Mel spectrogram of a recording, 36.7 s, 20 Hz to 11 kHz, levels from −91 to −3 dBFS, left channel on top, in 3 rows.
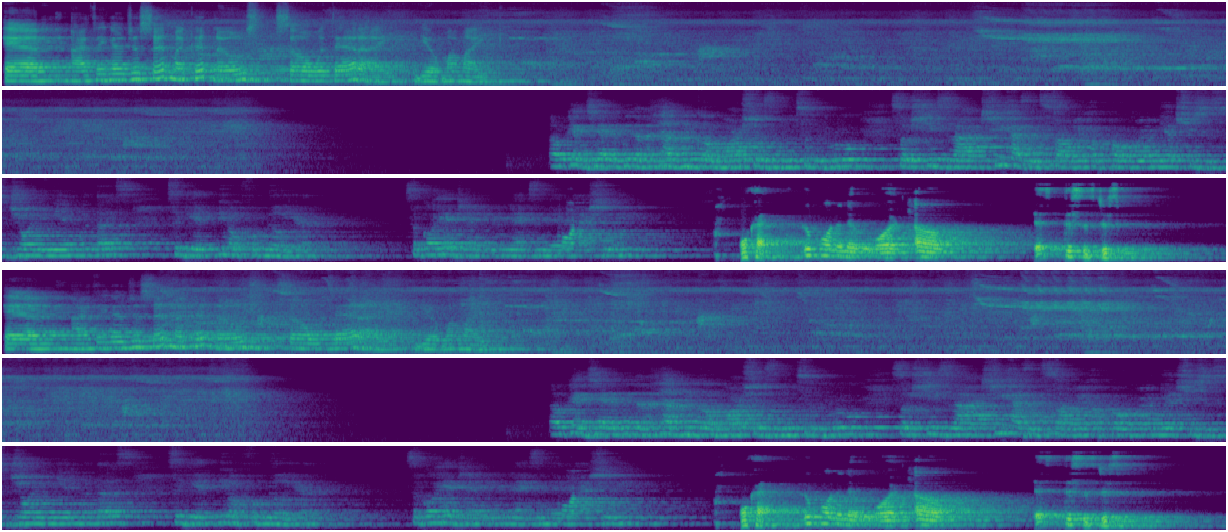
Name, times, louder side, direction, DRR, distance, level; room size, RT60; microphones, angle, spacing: voice 1, 0.0-4.9, left 3 dB, 75° left, 5 dB, 0.7 m, -35 dB
sound 1, 1.5-14.7, right 2 dB, 50° right, 2.5 m, -49 dB
voice 2, 17.7-27.6 28.5-30.7, left 1 dB, 50° left, -5 dB, 1.0 m, -43 dB
voice 3, 32.5-33.9 34.8-35.6, left 2 dB, 30° left, 6 dB, 0.5 m, -27 dB
12.5 x 11.0 x 2.6 m, 2.4 s
head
